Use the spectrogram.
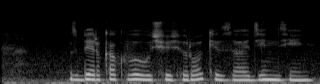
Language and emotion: Russian, neutral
